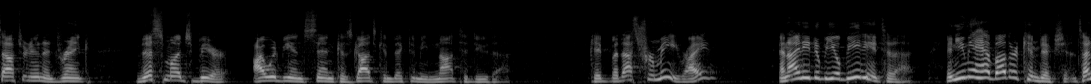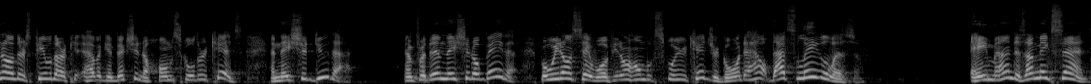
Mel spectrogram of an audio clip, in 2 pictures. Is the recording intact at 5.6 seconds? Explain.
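No. From 3.67 to 7.75 s, digital radio blending to analogue FM: a 420 ms cross-fade brings hiss and about 2 dB lower level, not a silent dropout.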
